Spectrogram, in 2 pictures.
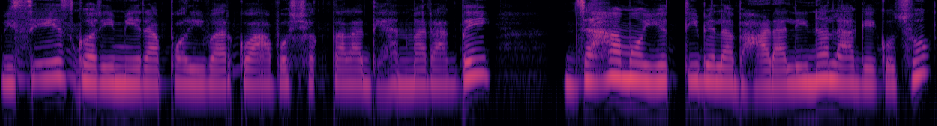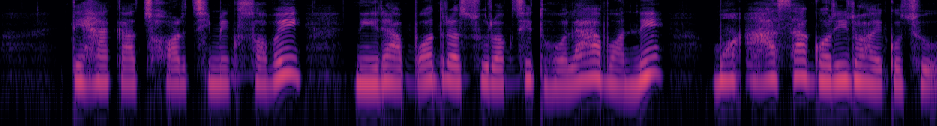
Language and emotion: Nepali, fearful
